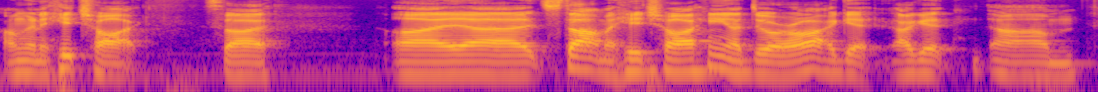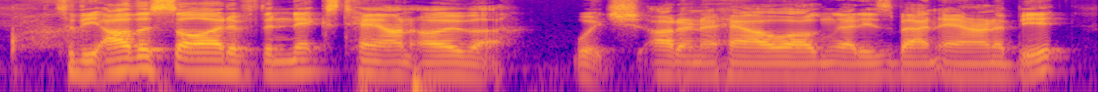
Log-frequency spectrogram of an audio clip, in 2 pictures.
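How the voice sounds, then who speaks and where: A man's voice: lowish voice, fairly even intonation, moderate pace, a bit bright. A young Australian man, a podcast guest, telling a travel story in a rambling way, with many fillers and restarts and acted-out quotes. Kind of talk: casual storytelling.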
